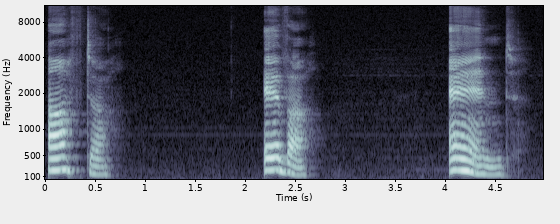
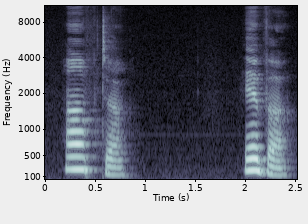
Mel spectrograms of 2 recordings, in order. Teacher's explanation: And now I'll do some demonstrations of glottal onsets. After, ever, and. And then without a glottal onset, and we call this a coordinated onset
